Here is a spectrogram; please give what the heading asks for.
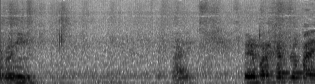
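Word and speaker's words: rōnin: La forma correcta de pronunciarlo en japonés es algo así como Ronin.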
